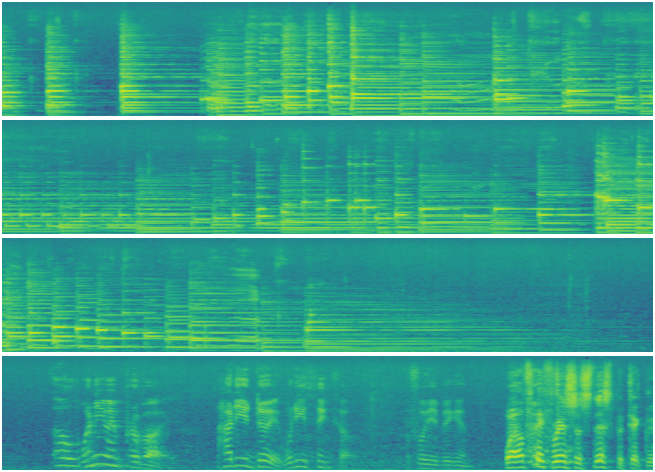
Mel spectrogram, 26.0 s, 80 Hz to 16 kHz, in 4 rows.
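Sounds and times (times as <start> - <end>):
jazz piano: 0.0 - 19.8.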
